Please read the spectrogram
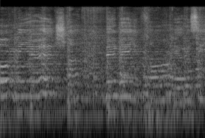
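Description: Live Persian ensemble music: a male vocalist sings a wavering, ornamented melodic line over a bowed kamancheh and plucked lutes, with a couple of sharp percussion strokes, one about a second in and one near the end.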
